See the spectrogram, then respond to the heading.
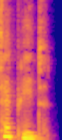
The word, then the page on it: tepid: British English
